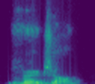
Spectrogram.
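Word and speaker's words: Vrgl: just four letters vrg L but spelled but pronounced Virgil they do a cool thing they do state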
